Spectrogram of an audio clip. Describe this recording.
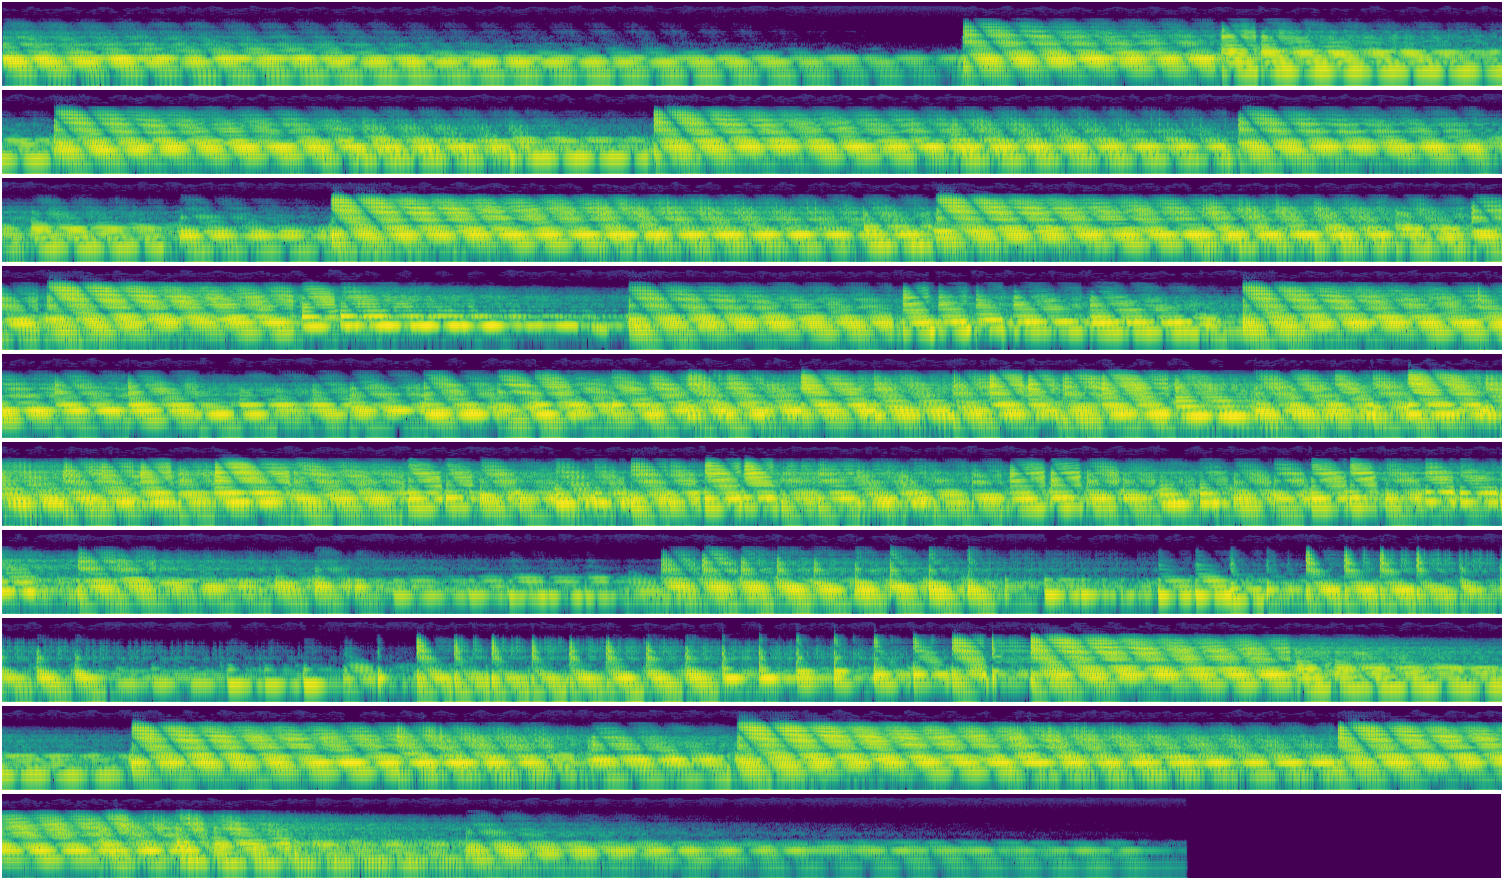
Space guitar noise. The question has always been…what is the space between space?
